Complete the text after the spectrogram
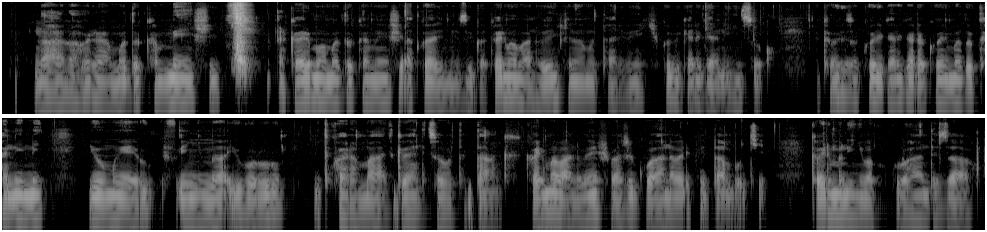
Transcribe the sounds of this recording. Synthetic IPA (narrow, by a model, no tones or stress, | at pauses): nahanuaɦo̞ɾeɾamo̞do̞kʰame̞ːnʃiakaβaɾimaamo̞do̞kame̞ːnʃḭʔa̰twaːɾimiziɡwoakaβaɾimoaβaːn̥huβe̞ːnʃinaβamutʰaɾiβe̞ːnʃikoβiɡaɾaɡaɾanihiso̞kʰo̥ | akaβaɾiso̞koɾiɡaɾaɡaɾakoβaɾimodo̞kʰanini | juːmŋe̞ːɾuiɲuma̰juβuɾuɾu | ḭtwaːɾamaːzikaβajaːndit͡sehoβutḁtaːŋɡḁkaβaɾimoaβaːnhuβe̞ːnʃiβaʒeɡuaːhanaβaɾikwiːtaːmbṵciɾa | akaβaɾimo̞niːɲuβako̥kuɾuɦaːnde̞zaːho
